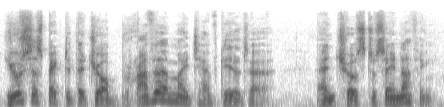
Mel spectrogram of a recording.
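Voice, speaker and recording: A methodical radio play detective, precise and formal, probing, self-assured, medium pitch. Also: male voice, big pitch swings, normal speed, breathy edge, no echo. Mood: accusing, deliberate. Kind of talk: radio drama acting, monologue.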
